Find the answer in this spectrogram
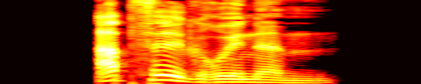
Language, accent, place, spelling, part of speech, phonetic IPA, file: German, Germany, Berlin, apfelgrünem, adjective, [ˈap͡fl̩ˌɡʁyːnəm], De-apfelgrünem.ogg
- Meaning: strong dative masculine/neuter singular of apfelgrün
